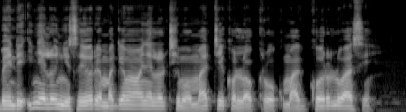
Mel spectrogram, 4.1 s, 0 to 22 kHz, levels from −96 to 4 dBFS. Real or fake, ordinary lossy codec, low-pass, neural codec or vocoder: real; none; none; none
